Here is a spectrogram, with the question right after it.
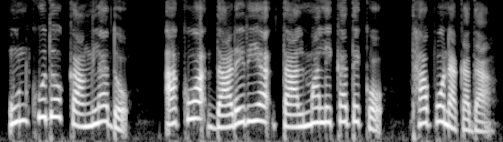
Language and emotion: Santali, neutral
